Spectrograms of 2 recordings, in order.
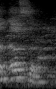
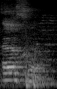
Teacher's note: You hardly hear the R at the end at all, because it's rolled, and so it kind of rolls off. Eser. It's kind of in the back there.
